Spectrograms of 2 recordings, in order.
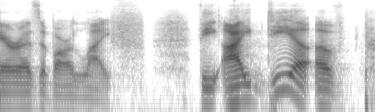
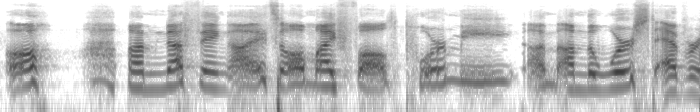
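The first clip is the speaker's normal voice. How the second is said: mock self-pity; 14 semitones higher, 5 dB louder than usual. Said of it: "Anytime you're like".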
